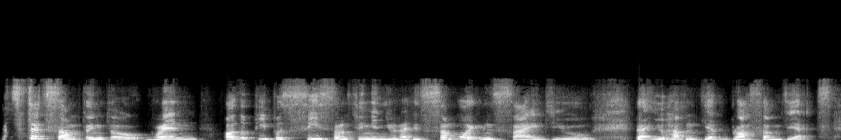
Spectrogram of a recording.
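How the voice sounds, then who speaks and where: A woman's voice: mid-range voice, animated, moderate pace. A woman hosting a nursing interview podcast, welcoming her guest in a chatty, affirming way. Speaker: podcast host.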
